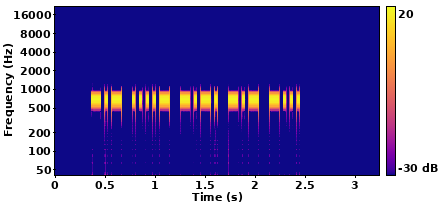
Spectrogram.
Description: Morse code, heard as a keyed tone, about 36 wpm, 700 Hz. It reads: K4CKB
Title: USA Call Signs - 5 Characters - Repeated 3x - 35wpm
